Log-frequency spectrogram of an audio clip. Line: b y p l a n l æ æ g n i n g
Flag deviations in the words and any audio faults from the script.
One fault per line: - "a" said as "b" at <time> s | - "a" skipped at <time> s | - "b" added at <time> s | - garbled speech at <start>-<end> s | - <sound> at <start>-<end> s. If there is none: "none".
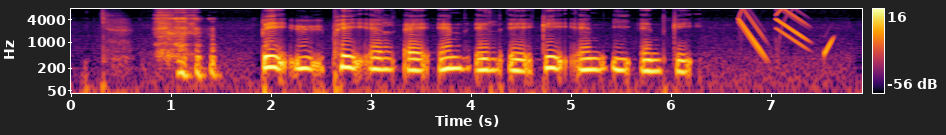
- laugh at 0.8-1.6 s
- "æ" skipped at 4.7 s
- chirp at 6.7-7.7 s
